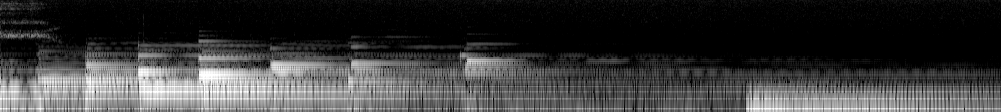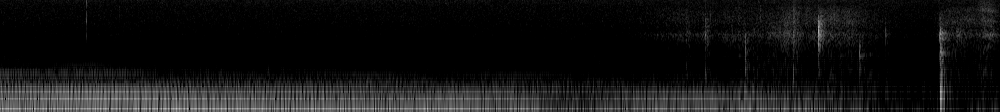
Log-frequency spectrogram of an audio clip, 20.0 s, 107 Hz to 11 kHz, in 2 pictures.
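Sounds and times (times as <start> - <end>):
digital piano low chord: 0.0 - 18.2.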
